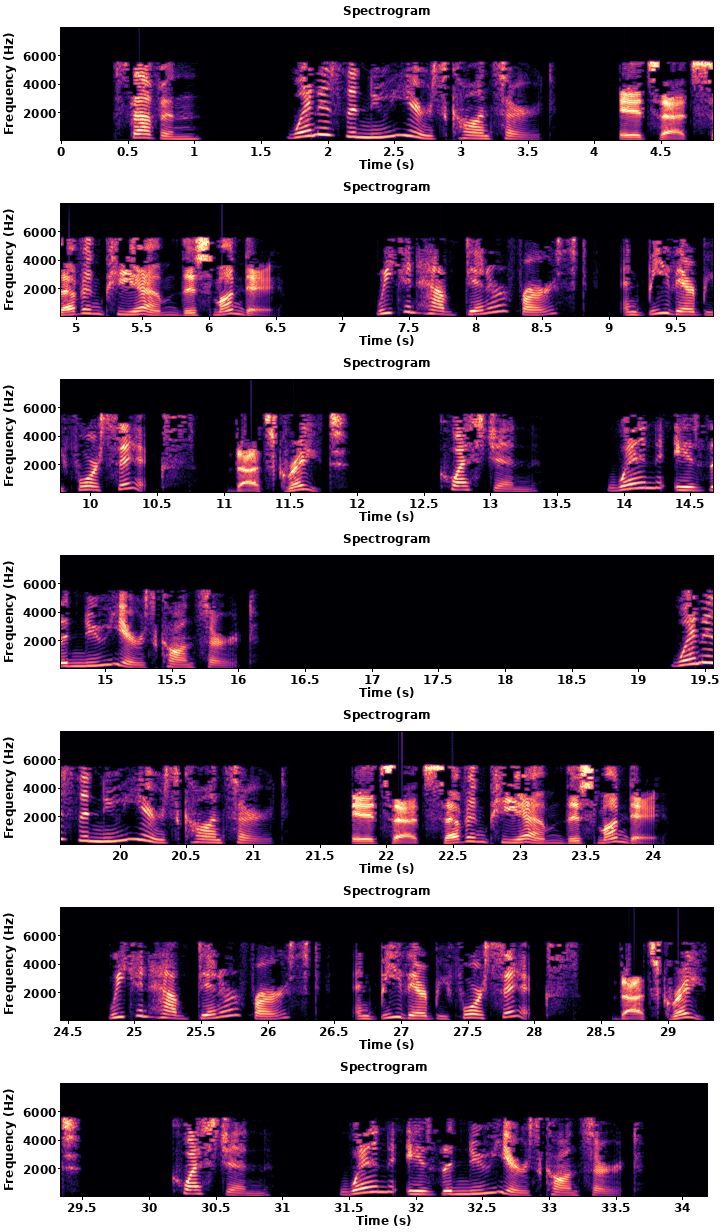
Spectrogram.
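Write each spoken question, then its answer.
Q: When is the New Year's concert?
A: At 7 p.m. this Monday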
